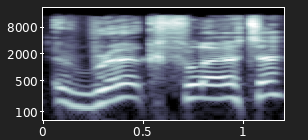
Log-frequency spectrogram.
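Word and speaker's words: RökFlöte: Anderson to talk about, what's the definitive pronunciation, Ian? RokFlote? I'm looking at the umlauts over the O's. That's just perfect, yes. A good umlaut shouldn't go unnoticed, and you got it.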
